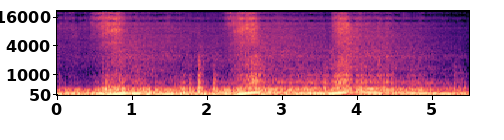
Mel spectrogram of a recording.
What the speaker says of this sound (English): the exhaust note is just hateful on this truck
